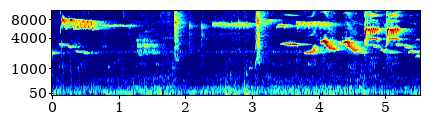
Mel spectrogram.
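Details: Lure song of a brown-chested jungle flycatcher for provoking quiet birds to respond: long high thin whistles broken by sharp clicks, ending in rapid warbled trills.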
